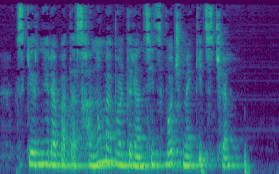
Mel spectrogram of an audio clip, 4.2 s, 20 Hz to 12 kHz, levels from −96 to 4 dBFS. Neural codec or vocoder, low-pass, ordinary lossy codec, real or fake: none; 10.8 kHz; AAC, 64 kbps; real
